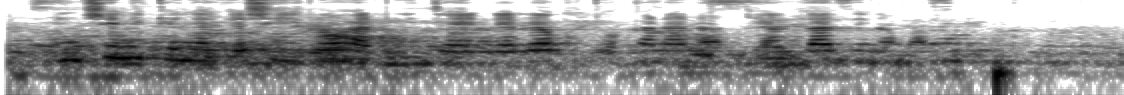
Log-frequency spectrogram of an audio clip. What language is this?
Swahili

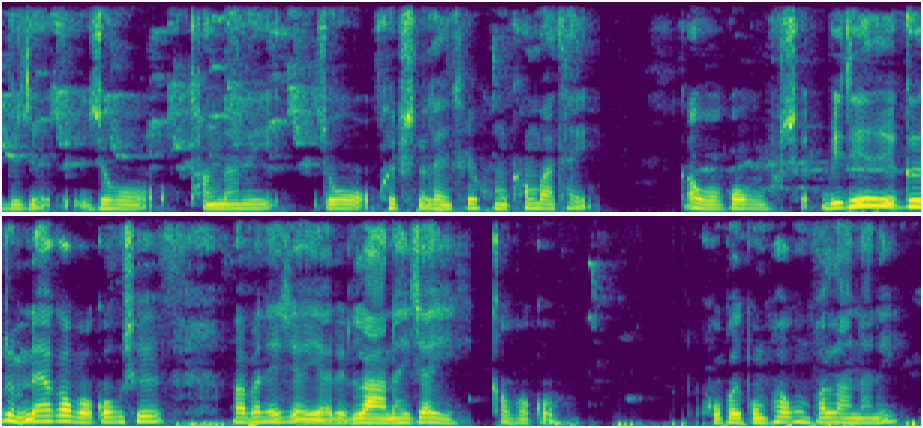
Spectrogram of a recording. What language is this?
Bodo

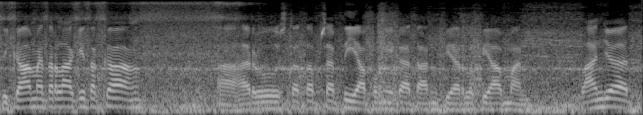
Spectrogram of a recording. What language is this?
Indonesian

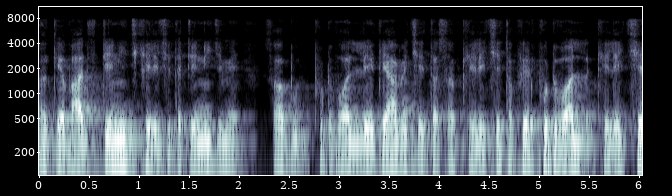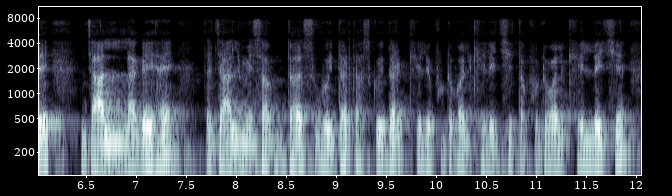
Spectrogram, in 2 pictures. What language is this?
Maithili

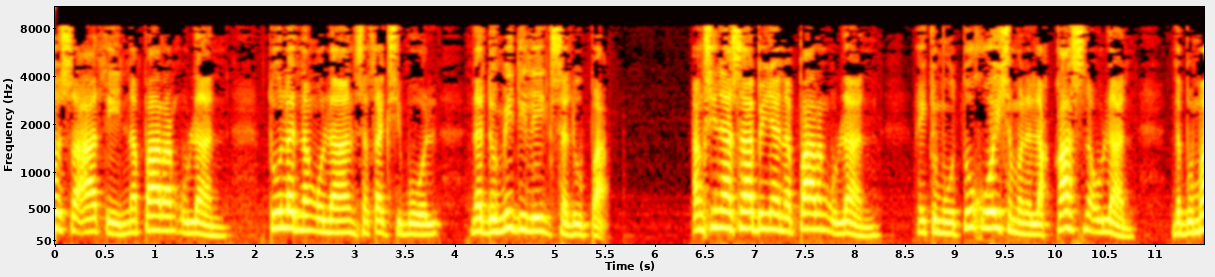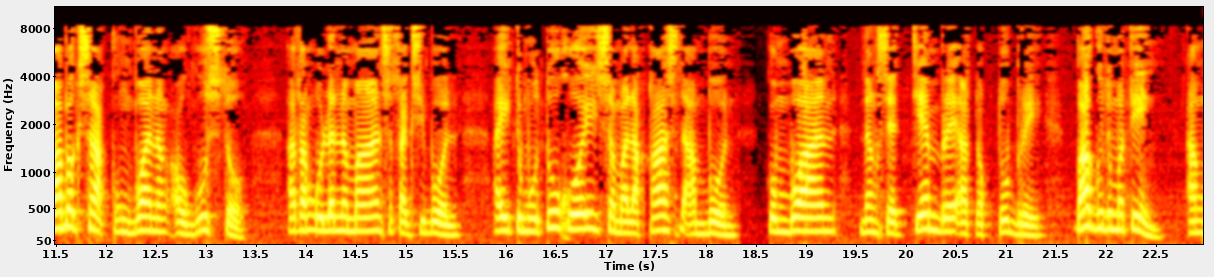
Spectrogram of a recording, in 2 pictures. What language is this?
Filipino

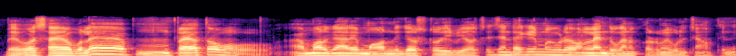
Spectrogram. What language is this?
Odia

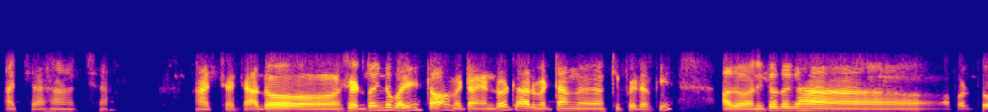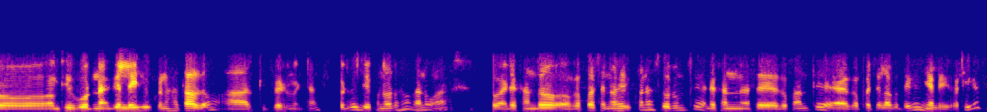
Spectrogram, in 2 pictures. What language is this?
Santali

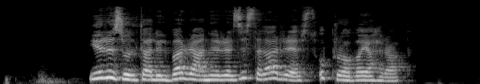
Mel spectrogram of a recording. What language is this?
Maltese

